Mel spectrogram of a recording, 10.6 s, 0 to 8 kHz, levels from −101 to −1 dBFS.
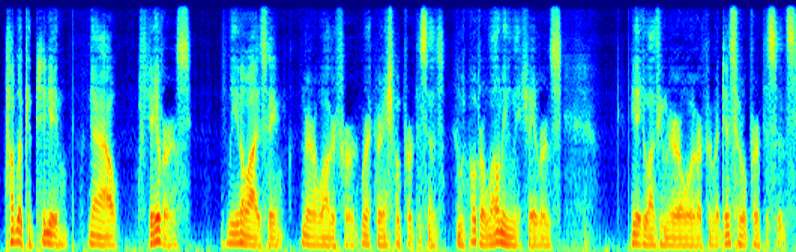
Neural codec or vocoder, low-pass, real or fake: codec, 16 kHz, 0.5 kbps, FreqCodec, larger model; 7.2 kHz; fake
